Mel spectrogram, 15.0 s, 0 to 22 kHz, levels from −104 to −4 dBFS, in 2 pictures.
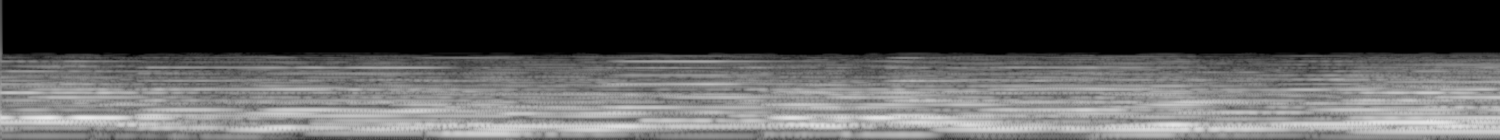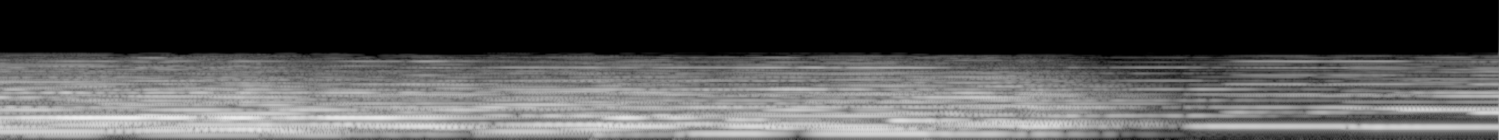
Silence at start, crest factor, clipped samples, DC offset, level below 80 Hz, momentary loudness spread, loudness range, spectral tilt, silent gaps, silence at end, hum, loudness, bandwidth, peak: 0 s; 14 dB; under 0.1%; under 0.1%; -62 dBFS; 10 LU; 6 LU; -9.5 dB/octave; none; 0 s; none; -22 LUFS; 5.2 kHz; -6 dBFS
